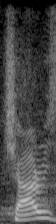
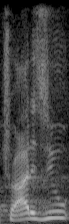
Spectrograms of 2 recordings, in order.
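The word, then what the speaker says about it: χάρις: A palavra graça seria char, né? A pronúncia provavelmente não é essa. O Rodrigo, que é o perito do grego aqui da nossa igreja, é o Charis.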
